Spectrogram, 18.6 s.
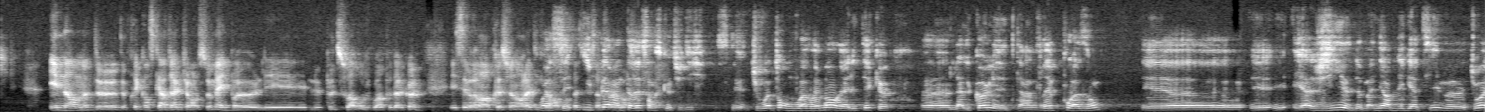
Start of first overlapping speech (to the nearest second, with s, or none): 7 s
